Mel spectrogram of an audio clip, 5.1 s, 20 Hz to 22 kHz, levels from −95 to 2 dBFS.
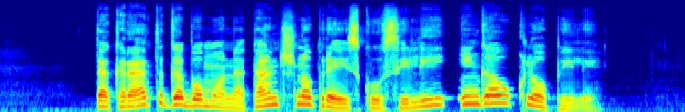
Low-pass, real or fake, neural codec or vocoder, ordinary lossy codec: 19.8 kHz; fake; vocoder, 44.1 kHz, 128 mel bands, Pupu-Vocoder; none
